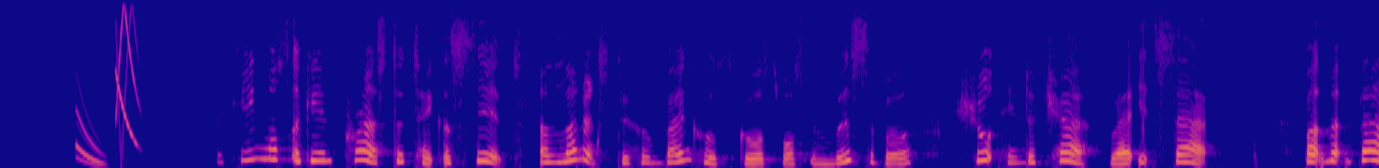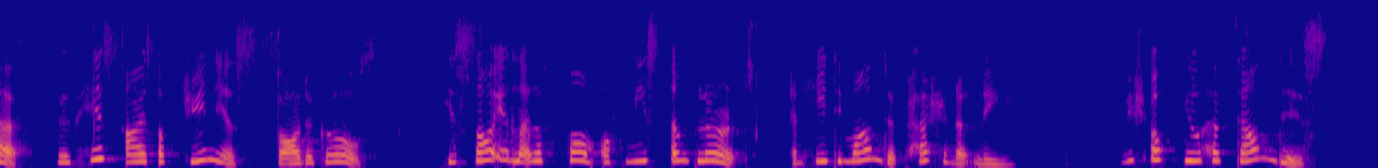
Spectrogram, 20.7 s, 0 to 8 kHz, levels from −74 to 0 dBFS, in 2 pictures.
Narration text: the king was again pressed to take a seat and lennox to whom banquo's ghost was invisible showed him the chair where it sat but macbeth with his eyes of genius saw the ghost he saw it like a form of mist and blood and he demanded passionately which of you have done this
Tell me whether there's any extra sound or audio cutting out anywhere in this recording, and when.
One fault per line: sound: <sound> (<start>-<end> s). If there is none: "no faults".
sound: chirp (0.6-1.1 s)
